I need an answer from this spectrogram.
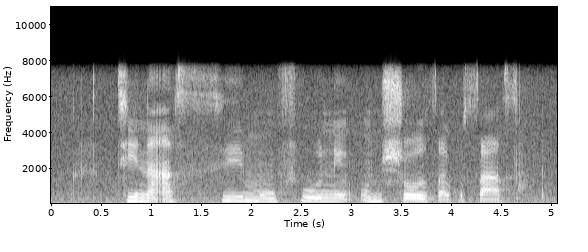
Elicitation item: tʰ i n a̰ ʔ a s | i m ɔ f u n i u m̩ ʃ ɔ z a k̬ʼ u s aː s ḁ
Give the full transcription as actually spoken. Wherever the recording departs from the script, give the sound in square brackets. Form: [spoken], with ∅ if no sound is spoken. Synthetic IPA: tʰ i n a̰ ʔ a s | i m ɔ f u n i u m̩ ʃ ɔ z a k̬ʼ u s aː s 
